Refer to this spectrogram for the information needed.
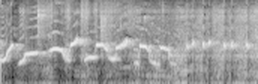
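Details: White-rumped shama singing; clear whistled phrases sliding up and down in smooth loops, loud and continuous, with low rumbling room noise beneath.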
